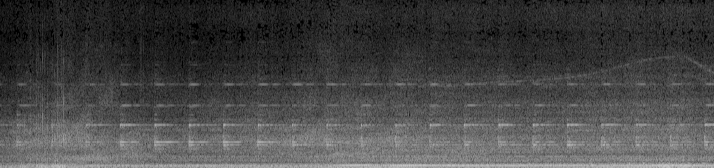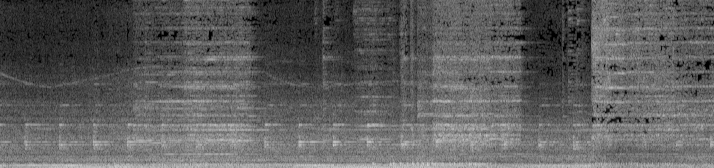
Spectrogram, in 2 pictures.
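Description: Genset switcher locomotive's diesel engine running steadily as it hauls autorack cars slowly past, with a regular ringing repeating a little faster than once a second through the first half. From about two-thirds of the way in, loud high-pitched wheel squeal comes and goes as the cars roll by.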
